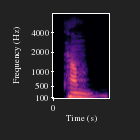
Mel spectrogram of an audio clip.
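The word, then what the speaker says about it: thumb: थम, टी एच यू एम पी, थम।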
